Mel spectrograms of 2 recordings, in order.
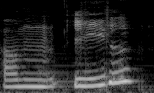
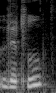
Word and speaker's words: Lidl: Like, Lidl, that's how you pronounce it, by the way, it's not little.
